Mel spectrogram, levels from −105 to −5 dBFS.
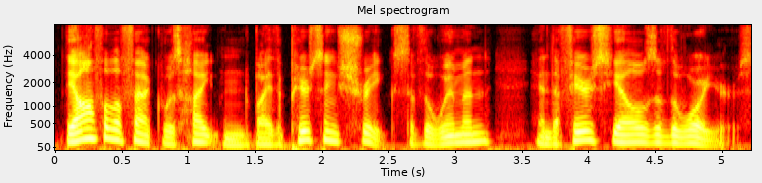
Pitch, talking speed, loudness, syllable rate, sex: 120 Hz, 220 wpm, -21 LUFS, 5.7 syllables/s, male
